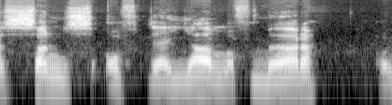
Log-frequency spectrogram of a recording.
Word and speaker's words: Møre: So he sends the sons of a friend of his, the sons of the Jarl of Møre, or Mær, as it's for some reason translated to in English. Møre is spelled M-Ø-A-E.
